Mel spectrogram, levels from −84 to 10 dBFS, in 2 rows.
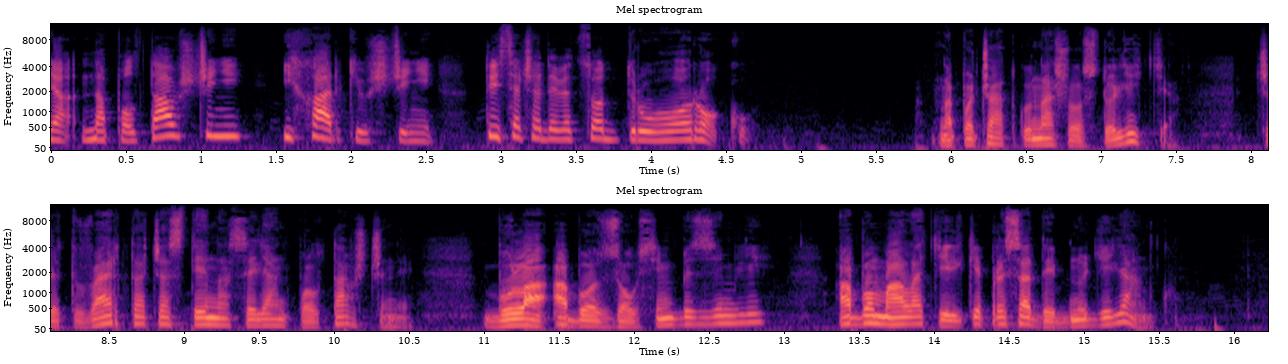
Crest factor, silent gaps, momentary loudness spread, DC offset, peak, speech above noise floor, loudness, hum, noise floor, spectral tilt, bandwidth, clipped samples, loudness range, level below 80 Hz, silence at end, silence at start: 20 dB; none; 14 LU; under 0.1%; -4 dBFS; 42 dB; -23 LUFS; none; -65 dBFS; -5.5 dB/octave; 11.5 kHz; under 0.1%; 6 LU; -54 dBFS; 0.3 s; 0 s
